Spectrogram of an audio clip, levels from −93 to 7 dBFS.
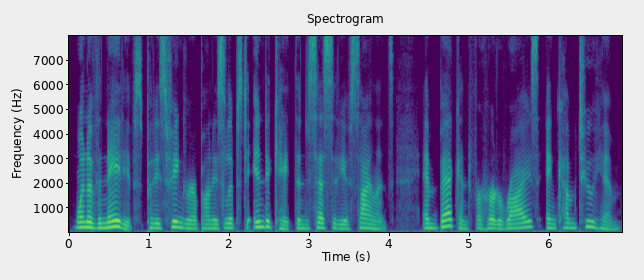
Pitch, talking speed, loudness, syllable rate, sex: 180 Hz, 225 wpm, -21 LUFS, 6.4 syllables/s, female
